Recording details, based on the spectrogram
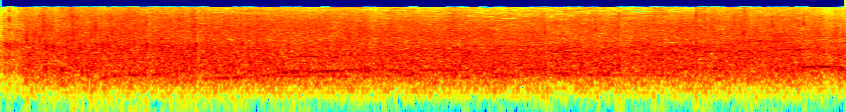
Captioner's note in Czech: potlesk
